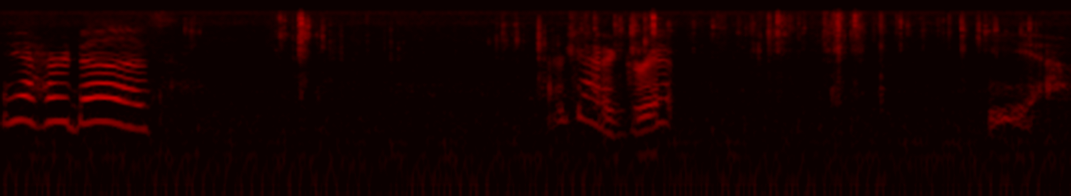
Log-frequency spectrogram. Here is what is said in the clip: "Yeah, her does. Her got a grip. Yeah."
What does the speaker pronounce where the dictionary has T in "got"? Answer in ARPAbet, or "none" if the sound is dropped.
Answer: T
